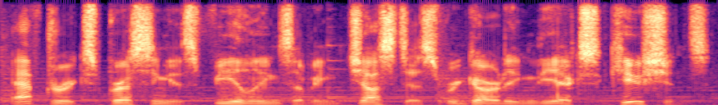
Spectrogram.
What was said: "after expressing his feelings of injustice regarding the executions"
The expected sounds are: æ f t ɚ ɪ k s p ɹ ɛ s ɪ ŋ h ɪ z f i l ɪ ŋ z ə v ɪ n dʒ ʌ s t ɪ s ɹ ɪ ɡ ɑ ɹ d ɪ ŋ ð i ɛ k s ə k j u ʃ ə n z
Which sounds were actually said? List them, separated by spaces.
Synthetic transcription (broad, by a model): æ f t ɚ ɪ k s p ɹ ɛ s ɪ ŋ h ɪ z f i l ɪ ŋ z ə v ɪ n dʒ ʌ s t ɪ s ɹ ɪ ɡ ɑ ɹ d ɪ ŋ ð i ɛ k s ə k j u ʃ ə n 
